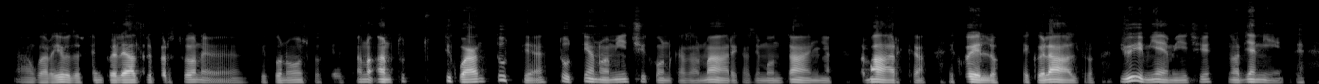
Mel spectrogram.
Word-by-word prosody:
Ah, 105 0 -15
guarda, 100 0 -5
io 115 - +4
vedo 100 -3 0
sempre 105 0 -3
le 105 - +7
altre 105 0 +3
persone 100 -3 -6
che 95 - -18
conosco 100 +1 -7
che 95 -1 -21
hannno 115 +1 -2
hanno 115 -2 +3
tu 145 - -18
tutti 160 - -9
quan 125 +1 +5
tutti, 200 - -6
eh, 105 +3 -6
tutti 130 +2 -6
hanno 115 -5 0
amici 120 +4 -4
con 95 -4 -9
casa 90 0 -13
al 90 - -11
mare, 95 -5 +1
casa 90 +1 -21
in 90 - -12
montagna, 95 0 -2 0.3
la - - -12
barca 110 -5 +3 0.2
e - - -16
quello 100 -6 +4 0.2
e - - -9
quell'altro. 100 -3 +4 0.2
Io 125 - 0
e 175 - +5
i 155 - +5
miei 110 +1 0
amici 100 +4 -7
non 105 -2 -7
abbiam 115 +2 0
niente. 95 0 -11
105 Hz, 190 wpm, -24 LUFS, 95-115 Hz, 0.3 s, le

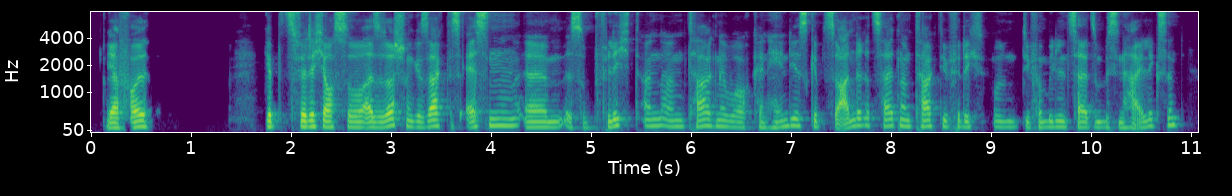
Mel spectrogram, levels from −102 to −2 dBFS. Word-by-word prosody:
Ja, 125 0 +6
voll. 130 +4 +4 1.2
Gibt's - - +2
für 145 - +7
dich 150 0 +5
auch 135 0 +5
so 135 -1 +3
also 130 +1 +2
du - - +6
hast 170 0 +5
schon 150 -4 -3
gesagt, 155 +4 +3
das 155 - +3
Essen, 170 0 +1
ähm, 135 0 -1
ist 120 - +3
so 125 - -4
Pflicht 165 +7 -4
an 165 +1 -4
am 150 -1 -6
Tag, 160 +1 -2
ne, 155 -2 -5
wo 135 - -6
auch 125 0 -7
kein 125 -1 -9
Handy, 145 +7 -4
es 165 0 +4
gibt's 145 - -2
so - - 0
andere 170 +2 0
Zeiten 165 -1 -1
am 155 -1 -4
Tag, 150 0 -1
die 150 - -5
für 150 - -8
dich 135 -1 -7
und 135 0 -9
die 130 - -6
Familienzeit 135 0 -2
so 130 - -5
'n - - -6
bisschen 125 -1 -1
heilig 155 +7 -3
sind? 180 0 -4
145 Hz, 240 wpm, -25 LUFS, 130-160 Hz, 1.2 s, für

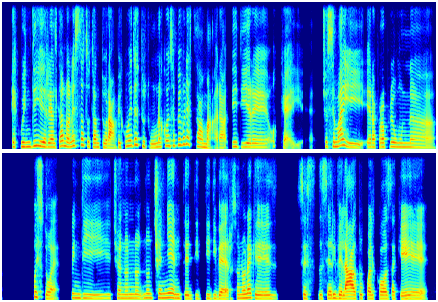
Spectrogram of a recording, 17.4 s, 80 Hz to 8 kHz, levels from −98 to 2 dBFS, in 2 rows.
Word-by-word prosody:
E 225 - -1
quindi, 230 +4 +2
in 230 - +7
realtà, 210 +4 +3
non 235 -4 +2
è 265 - +2
stato 275 -2 -1
tanto 210 -3 -1
rabbia, 210 +2 +2
è - - -14
come 260 +2 -1
hai 275 - 0
detto 315 -7 -1
tu: 190 - -13
"una 215 +4 -1
consapevolezza 280 0 -2
amara" 185 -4 -1
di 235 0 -3
dire: 205 -1 -1
"Okay, 260 +4 -6
ehm" - - -25 0.2
cioè, 235 - -6
semmai 235 -4 +1
era 210 0 0
proprio 215 +2 -1
un 200 - -4 0.6
questo 270 -9 -1
è. 165 - -1 0.2
Quindi 200 -2 -4
cioè 205 +1 -4
no 195 -1 -2
non 200 -2 -2
non 215 +2 -2
c'è 220 +1 -1
niente 205 -5 +2
di 175 +1 -11
di 195 -1 -6
diverso, 175 -1 -1
non 205 +2 +3
è 230 - +7
che 180 -3 -1 0.3
se 200 - -4
s 195 +2 -15
si 190 0 -5
è - - +5
rivelato 185 -1 +7
qualcosa 185 -1 +1
che 170 - 0
205 Hz, 165 wpm, -22 LUFS, 185-225 Hz, 0.6 s, in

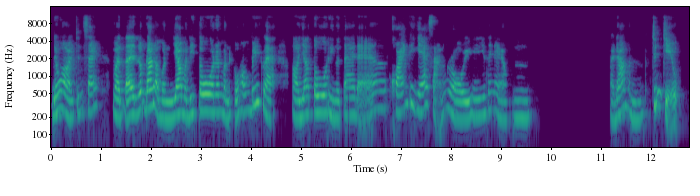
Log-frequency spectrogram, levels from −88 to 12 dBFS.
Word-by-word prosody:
Đúng 225 +6 +1
rồi, 200 -8 +3
chính 230 +5 -11
xác. 255 +5 -1 0.3
Mà 200 -3 +2
tại 220 - +8
lúc 270 +5 +2
đó 290 +1 +9
là - - +4
mình 185 -1 -1
do 225 +3 +6
mình 215 -3 -3
đi 230 +2 -5
tour 250 -1 +6
nên 245 0 -1
mình 215 -4 -3
cũng 195 0 -3
hổng 255 0 -4
biết 350 +5 +1
là, - - +2 0.3
ờ, 200 -3 -1
do 210 +4 -1
tour 240 0 +2
thì 220 -4 -4
người 190 -1 -3
ta 215 0 -4
đã 380 - -3 0.2
khoán 250 +3 0
cái 340 -2 -3
giá 250 +7 +1
sẵn 355 +1 -7
rồi 185 -8 0
thì 205 0 -6
như 220 - -6
thế 265 - -9
nào, 190 -9 -8
ừm. 195 -1 -9 1.6
Hồi 170 - -7
đó 220 +9 0
mình 190 -7 -9 0.2
9.000.000. 350 - -2
230 Hz, 195 wpm, -25 LUFS, 200-265 Hz, 1.6 s, đó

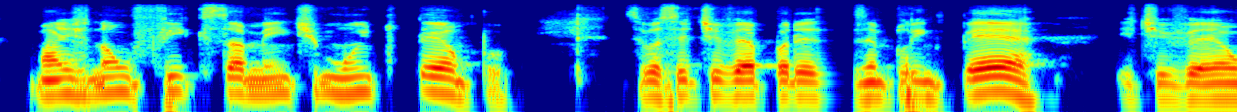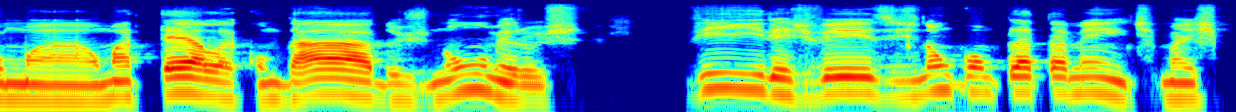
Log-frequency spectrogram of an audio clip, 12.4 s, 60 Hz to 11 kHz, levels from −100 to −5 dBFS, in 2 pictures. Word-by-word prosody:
mas 135 +1 0
não 155 +3 -3
fixamente 75 - -5
muito 150 +1 -5
tempo. 150 -8 -1 0.6
Se - - -18
você 130 +1 -3
tiver, 130 +2 +3
por 130 0 -2
exemplo, 120 +1 -3
em 125 -1 -5
pé 150 -5 +6 0.4
e 115 - -17
tiver 115 +2 -1
uma 110 -2 -1
uma 125 +4 -1
tela 135 -1 +5
com 115 +2 -7
dados, 125 -4 +4
números, 130 - -3 0.5
vire 175 0 -3
às 135 -4 -4
vezes, 145 -1 0
não 170 +3 -1
completamente, 155 -3 -1
mas 120 -2 -3
130 Hz, 125 wpm, -23 LUFS, 115-155 Hz, 0.6 s, pé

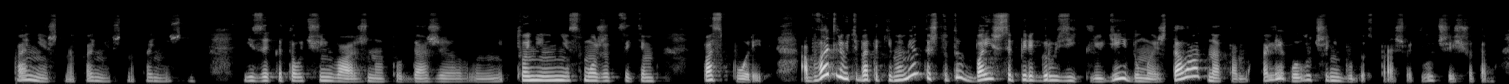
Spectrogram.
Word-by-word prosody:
Конечно 170 -10 -3
конечно 155 -1 -8
конечно. 160 0 -11 0.5
Язык- 175 0 -4
это 170 - -2
очень 170 +1 -4
важно, 135 -1 -1
тут 130 - -12
даже, 140 0 -4
э, - - -5
никто 135 +7 -5
н 195 0 +5
не 190 -1 +2
сможет 180 -3 -2
с - - -16
этим 160 0 -5 0.4
поспорить. 200 - 0 0.3
А - - +2
бывают 455 +2 +8
ли 350 - +9
у - - +7
тебя 220 -4 +3
такие 205 -2 -5
моменты, 345 - +3
что - - -7
ты 325 -2 +1
боишься 225 - +4
перегрузить 195 -5 -1
людей? 235 - +2
Думаешь: 140 - -3
"Да 225 - +9
ладно, 365 - +3
там 130 -3 -8
коллегу 155 - 0
лучше 195 +2 -5
не 180 -1 -1
будут 135 -4 -10
спрашивать, - - -9
лучше - - -8
еще - - -10
там - - -11
170 Hz, 165 wpm, -21 LUFS, 145-205 Hz, 0.5 s, ли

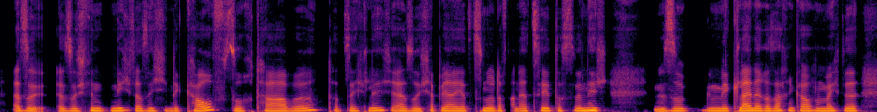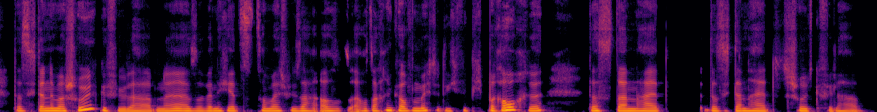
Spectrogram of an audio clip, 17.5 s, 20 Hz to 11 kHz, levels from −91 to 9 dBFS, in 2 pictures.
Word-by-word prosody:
Also 195 -1 +1 0.2
also, 190 -1 -2
ich 185 - -5
finde 210 -1 +1
nicht, 215 +3 +2
dass 200 -1 0
ich 200 +1 -3
'ne 195 -1 -3
Kaufsucht 205 -2 -1
habe 190 +5 +1
tatsächlich. 210 +4 -2
Also, 195 -2 0
ich 185 +2 -2
habe 210 0 -1
ja 195 - +2
jetzt 190 +3 -2
nur 205 -1 +5
davon 195 -1 -4
erzählt, 210 +2 -1
dass 205 +1 -5
wenn 210 0 +5
ich 225 -1 +6 0.5
so 190 +4 0 0.2
mir 195 -2 +1
kleinere 210 -2 +4
Sachen 210 +1 0
kaufen 200 -1 +1
möchte 205 0 +2 0.3
dass 185 -3 -5
ich - - -16
dann 195 +1 +3
immer 205 -1 +5
Schuldgefühle 220 - +2
habe, 165 0 -3
ne? 190 +4 +1
Also, 180 -1 -1
wenn 185 +1 +1
ich 190 - 0
jetzt 185 -1 -4
zum 195 -3 0
Beispiel 195 -1 -1
Sachen 190 -1 -1
auch 190 0 -2
auch 195 - -4
Sachen 200 +4 +1
kaufen 200 -1 +1
möchte, 220 +4 0
die 200 - -7
ich 180 - -10
wirklich 210 -4 -11
brauche, 225 0 +4 0.4
dass 195 -1 0
dann 185 0 +2
halt 180 -1 0 0.4
dass 185 -2 -3
ich 180 - -14
dann 190 0 +2
halt 175 -3 -1
Schuldgefühle 185 -2 -3
habe. 165 0 -6
195 Hz, 205 wpm, -22 LUFS, 185-210 Hz, 0.5 s, ich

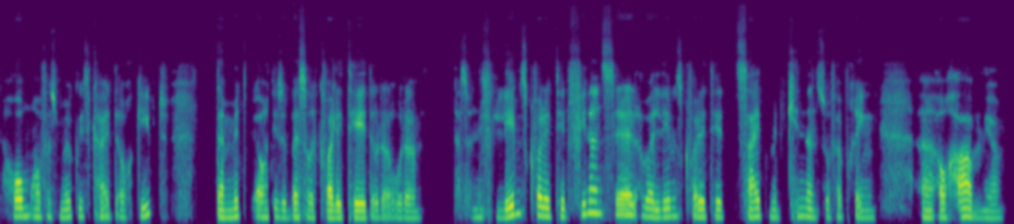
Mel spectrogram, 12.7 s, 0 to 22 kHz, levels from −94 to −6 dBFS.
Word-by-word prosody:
Homeoffice-Möglichkeit 145 -1 0
auch - - -9
gibt, - - -5 0.6
damit 135 +3 +1
wir - - -1
auch 135 +1 -2
diese 135 -2 -5
bessere 130 0 0
Qualität 125 0 +3
oder 130 - -4
oder 125 -1 -5 0.4
dass - - -12
wir - - -20
nicht 135 0 -11
Lebensqualität 150 0 +3
finanziell, 185 - +2
aber 145 -3 +2
Lebensqualität 140 -1 -1
Zeit 145 +1 0
mit 135 -1 -10
Kindern 150 -3 -4
zu 140 - -7
verbringen, 130 0 -7 0.5
äh, 130 -1 -1
auch 130 +2 +1
haben, 140 -3 +5
ja. 125 0 -9
135 Hz, 130 wpm, -24 LUFS, 130-145 Hz, 0.6 s, haben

